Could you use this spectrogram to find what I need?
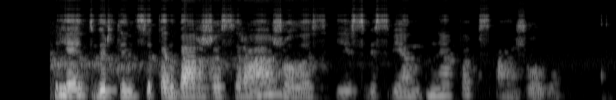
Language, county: Lithuanian, Kaunas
